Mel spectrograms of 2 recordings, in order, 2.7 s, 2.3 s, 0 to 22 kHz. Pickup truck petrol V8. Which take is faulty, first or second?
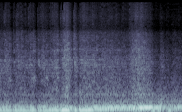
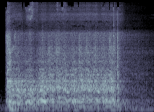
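second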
